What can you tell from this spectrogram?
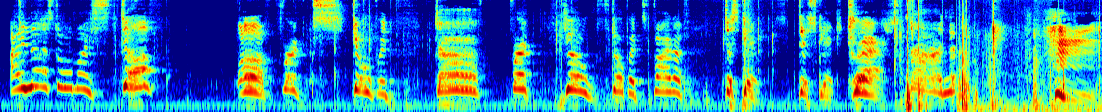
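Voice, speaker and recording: A cartoonish character voice speaks at an extremely high pitch and a very slow pace. It leaves long, frequent pauses. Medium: puppet. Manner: whiny, frustrated.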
